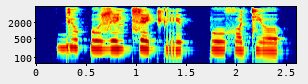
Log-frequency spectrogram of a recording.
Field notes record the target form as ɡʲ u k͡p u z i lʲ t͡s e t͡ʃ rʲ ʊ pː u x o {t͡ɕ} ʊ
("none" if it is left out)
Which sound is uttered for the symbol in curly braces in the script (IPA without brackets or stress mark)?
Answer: tʲ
